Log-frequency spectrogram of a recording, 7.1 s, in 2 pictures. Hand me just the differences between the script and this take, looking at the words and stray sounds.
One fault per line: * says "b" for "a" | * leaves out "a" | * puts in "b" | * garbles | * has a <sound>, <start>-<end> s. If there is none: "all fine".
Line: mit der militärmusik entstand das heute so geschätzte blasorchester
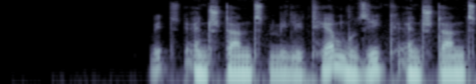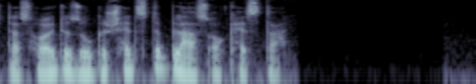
* says "entstand" for "der"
